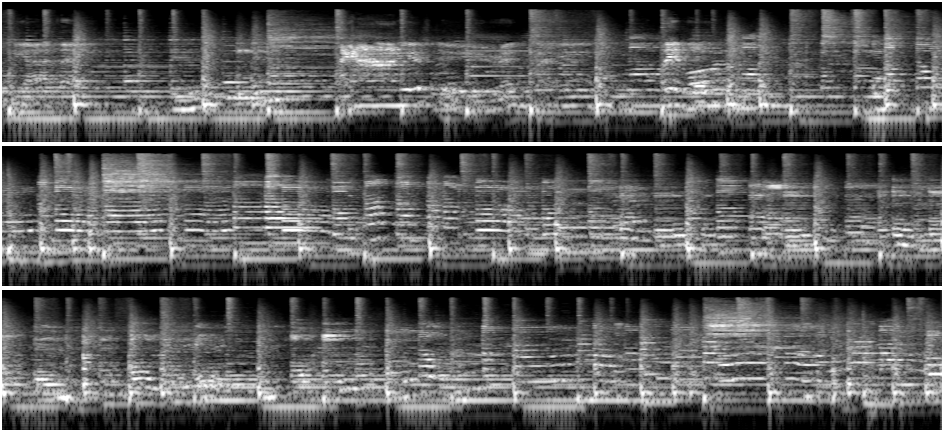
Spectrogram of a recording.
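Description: Live country band playing a song: acoustic and electric guitars, electric bass and a drum kit keeping a steady beat.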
